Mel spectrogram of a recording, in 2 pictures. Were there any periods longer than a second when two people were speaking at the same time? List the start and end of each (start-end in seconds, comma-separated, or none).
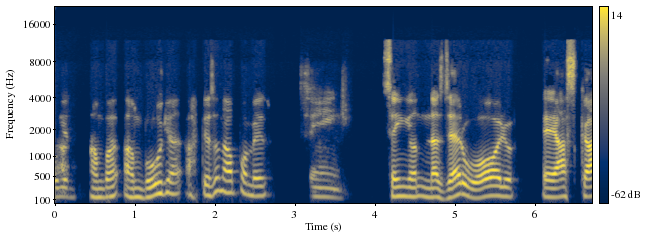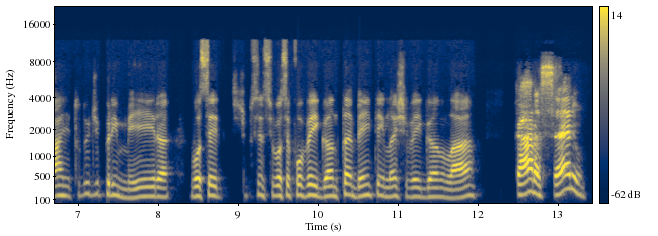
none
